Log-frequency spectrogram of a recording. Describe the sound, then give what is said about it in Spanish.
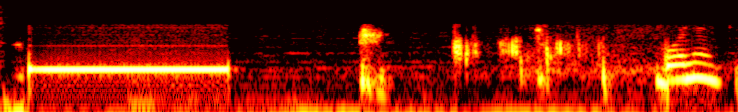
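A steady, loud telephone dial tone hums for about a second, then stops, followed by a scatter of short tones and clicks as a number is dialed, ending in a brief beep. “A ver, le va a llamar el lobo, no haga ruido, por favor.”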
